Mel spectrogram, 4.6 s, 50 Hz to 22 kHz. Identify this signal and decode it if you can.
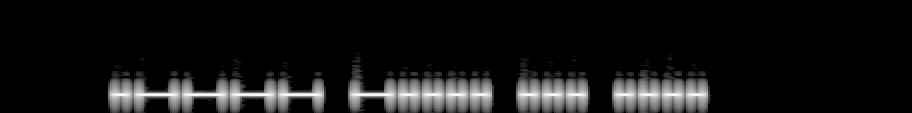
Morse code, heard as a keyed tone, about 20 wpm, 700 Hz. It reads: 16SH
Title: Four Challenging Letter-Number Combinations 20wpm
